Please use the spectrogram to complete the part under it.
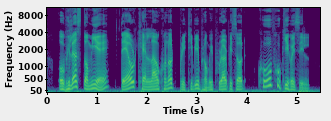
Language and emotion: Assamese, happy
